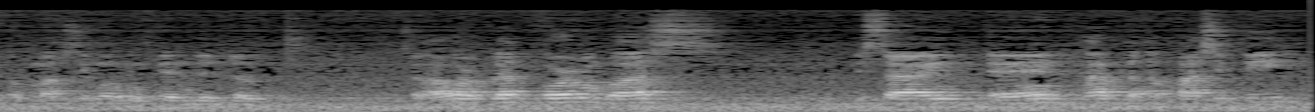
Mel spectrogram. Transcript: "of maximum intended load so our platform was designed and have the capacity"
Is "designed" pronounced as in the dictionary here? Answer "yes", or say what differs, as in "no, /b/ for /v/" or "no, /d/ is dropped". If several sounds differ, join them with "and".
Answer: no, /s/ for /z/ and /n/ is dropped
